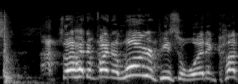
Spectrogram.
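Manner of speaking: high, loud laughing complaint; laughing exasperation. Real, not acted. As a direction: laugh through the frustration. Laughing at his misfortune.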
